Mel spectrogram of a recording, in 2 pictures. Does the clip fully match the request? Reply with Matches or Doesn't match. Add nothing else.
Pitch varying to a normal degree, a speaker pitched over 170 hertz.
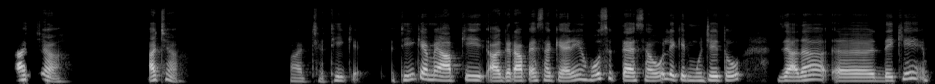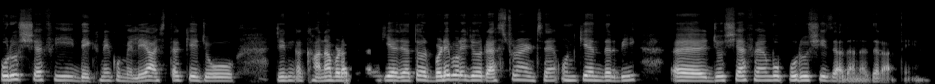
Doesn't match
